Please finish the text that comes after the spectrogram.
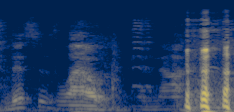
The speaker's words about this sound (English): this is loud. She's like, let me let me get right next to you and squeak my squeaky toy.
